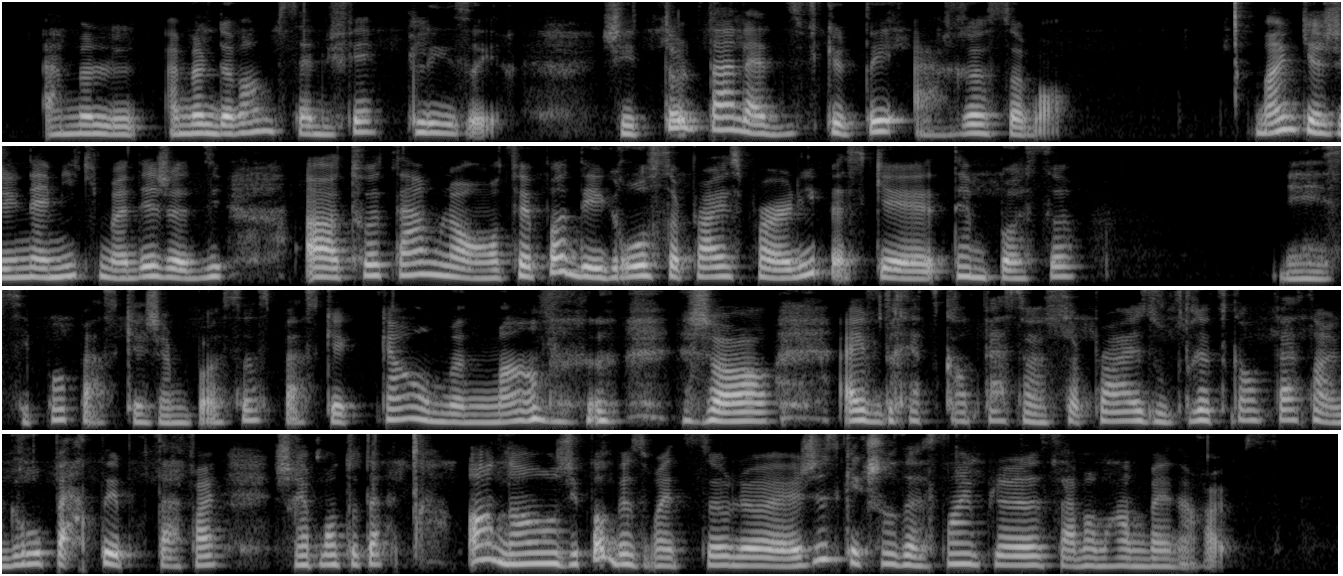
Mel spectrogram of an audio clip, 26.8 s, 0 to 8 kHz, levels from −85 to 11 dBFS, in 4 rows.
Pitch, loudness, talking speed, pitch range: 200 Hz, -24 LUFS, 230 wpm, 180-225 Hz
